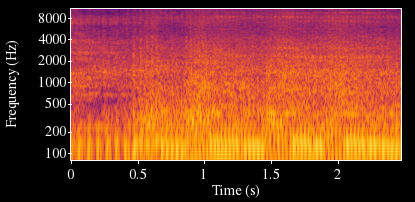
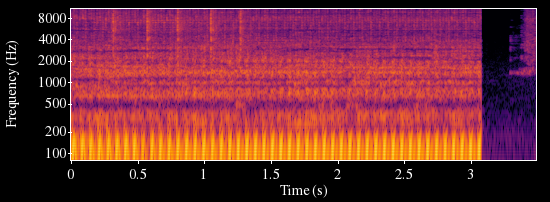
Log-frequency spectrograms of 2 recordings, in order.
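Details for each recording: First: Motorcycle checked for starter that only clicks, battery around 12–13 V: strong, even cranking with a steady pulsing churn that catches into a running engine; starter turns the motor properly. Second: Motorcycle electric starter: steady rapid clicking, about four per second, with no cranking. The fault is in the starter motor (dynamo).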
